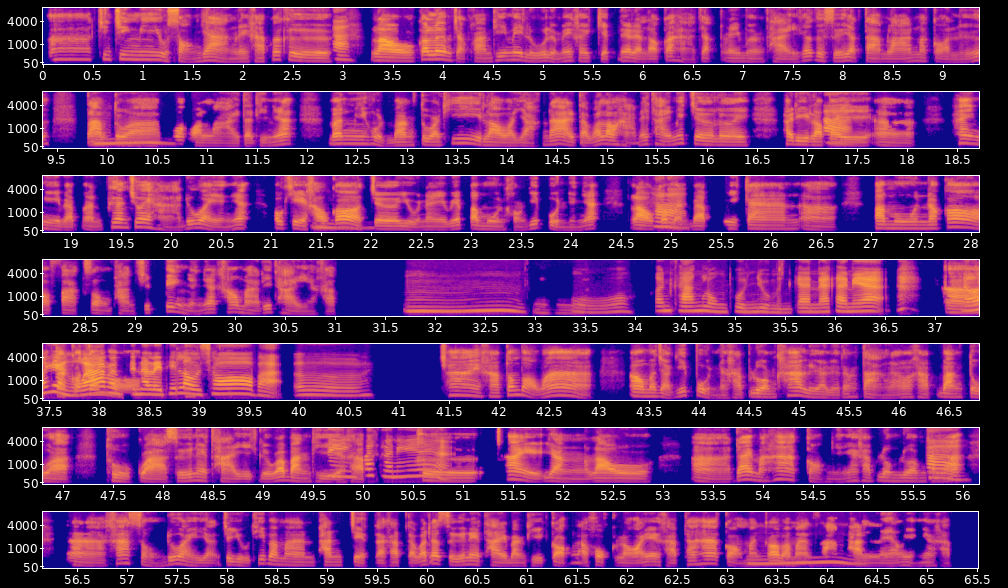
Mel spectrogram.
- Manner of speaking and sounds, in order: in English: "ชิปปิง"; drawn out: "อืม"; chuckle; drawn out: "อืม"
- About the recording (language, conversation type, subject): Thai, podcast, เมื่อยุ่งจนแทบไม่มีเวลา คุณจัดสรรเวลาให้ได้ทำงานอดิเรกอย่างไร?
